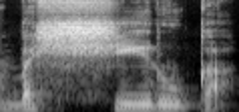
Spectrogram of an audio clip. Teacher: शीन पे तफशी लेटर है तो हमने इसको क्या करना है, शीन पे आवाज़ को वाज़े करना है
